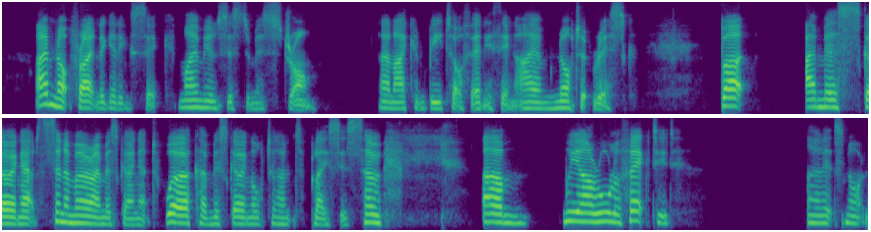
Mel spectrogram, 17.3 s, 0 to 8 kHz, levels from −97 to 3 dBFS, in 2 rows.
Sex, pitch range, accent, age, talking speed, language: female, 175-205 Hz, British, 40-59, 175 wpm, English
